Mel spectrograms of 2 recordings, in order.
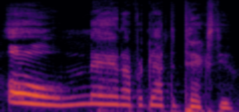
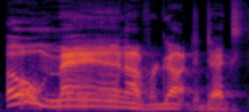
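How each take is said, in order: First: High, then fading soft voice; lightly voiced soft-spoken older man; Garrett Morris impression. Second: Higher louder start, then plain; a hint of a rough older man; Garrett Morris impression. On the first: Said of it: "he has a, like, a whispery voice". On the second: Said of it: "let me do mine".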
